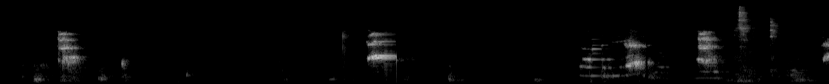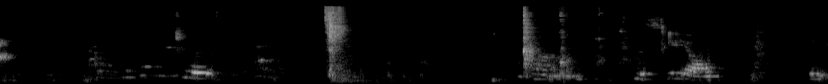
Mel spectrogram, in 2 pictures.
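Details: Four-week-old Cavalier King Charles Spaniel puppies from Daisy's litter in their indoor pen give scattered high squeals and whines of varied pitch, broken by sharp clicks and knocks in a small room.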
